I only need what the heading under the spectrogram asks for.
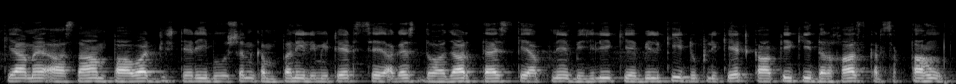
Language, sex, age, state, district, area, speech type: Urdu, male, 18-30, Bihar, Khagaria, rural, read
